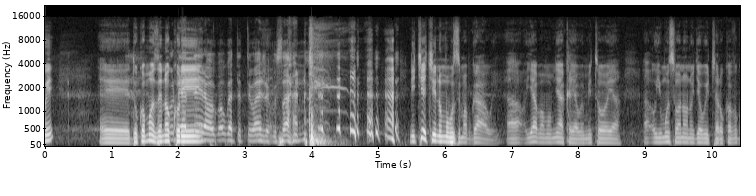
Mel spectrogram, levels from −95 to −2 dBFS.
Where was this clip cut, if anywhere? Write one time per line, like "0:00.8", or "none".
0:05.4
